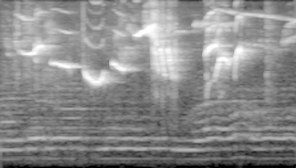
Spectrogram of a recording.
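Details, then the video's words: Orange-headed thrush singing teler song to lure a silent thrush into singing. Clear slurred whistles drop and rise in quick phrases over a steady low humming drone, with a buzzier burst in the middle. "SUARA ASLI ANIS MERAH TELER UNTUK PANCINGAN ANIS MERAH MACET"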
